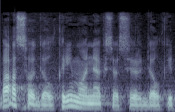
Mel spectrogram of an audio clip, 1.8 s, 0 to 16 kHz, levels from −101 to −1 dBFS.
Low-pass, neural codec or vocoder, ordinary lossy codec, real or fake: 10.8 kHz; none; AAC, 96 kbps; real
